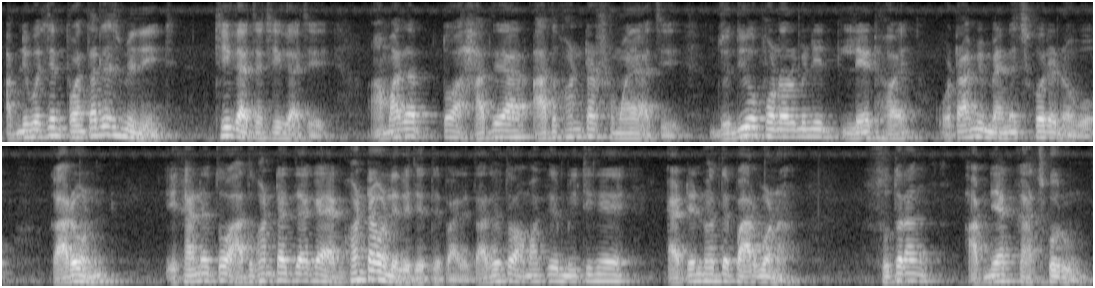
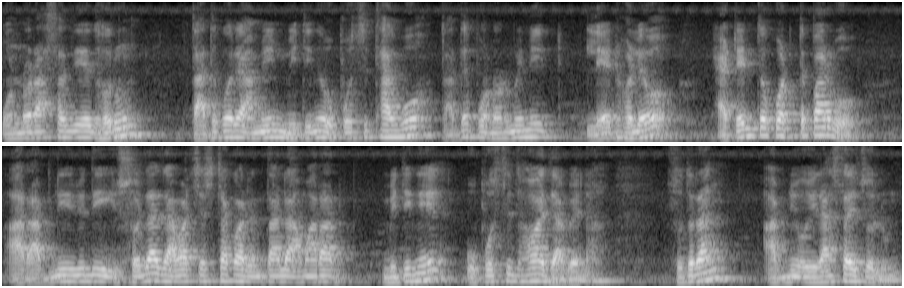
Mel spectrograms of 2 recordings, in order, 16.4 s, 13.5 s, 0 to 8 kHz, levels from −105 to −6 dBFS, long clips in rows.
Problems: background sounds at intervals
